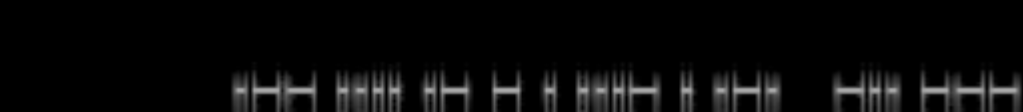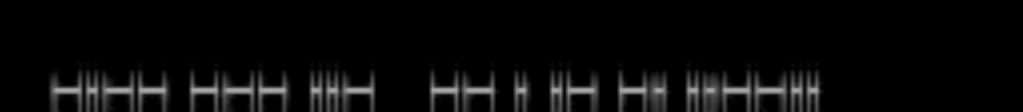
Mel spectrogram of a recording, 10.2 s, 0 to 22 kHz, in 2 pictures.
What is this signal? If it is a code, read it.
Morse code, heard as a keyed tone, about 28 wpm, 700 Hz. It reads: WHATEVER DO YOU MEAN?
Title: Sentences from Top 1100 Words 28wpm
